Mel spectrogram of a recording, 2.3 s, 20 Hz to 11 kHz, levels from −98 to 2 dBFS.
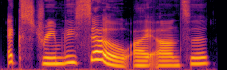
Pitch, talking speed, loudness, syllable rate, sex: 235 Hz, 105 wpm, -17 LUFS, 4.6 syllables/s, female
